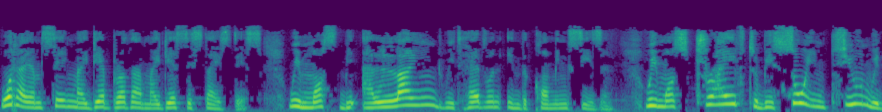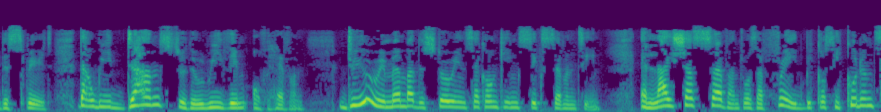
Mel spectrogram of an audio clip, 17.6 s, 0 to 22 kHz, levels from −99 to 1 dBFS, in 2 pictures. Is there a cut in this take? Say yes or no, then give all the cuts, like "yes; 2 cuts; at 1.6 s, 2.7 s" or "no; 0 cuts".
no; 0 cuts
